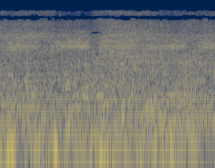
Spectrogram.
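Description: Wind rumbling on the microphone over the wash of sea water, with faint distant voices.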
